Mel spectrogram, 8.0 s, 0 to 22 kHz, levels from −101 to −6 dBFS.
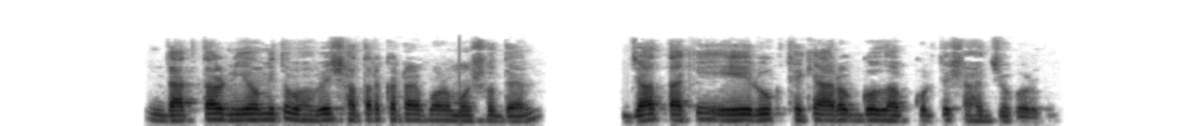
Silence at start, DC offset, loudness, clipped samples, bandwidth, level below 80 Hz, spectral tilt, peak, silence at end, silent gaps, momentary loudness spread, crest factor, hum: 1 s; under 0.1%; -18 LUFS; under 0.1%; 7.2 kHz; -60 dBFS; -7 dB/octave; -2 dBFS; 1.05 s; 3.67-4.14 s; 9 LU; 18 dB; none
